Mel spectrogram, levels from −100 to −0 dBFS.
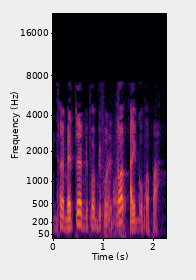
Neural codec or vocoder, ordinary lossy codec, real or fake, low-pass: vocoder, 22.05 kHz, 80 mel bands, Vocos; MP3, 32 kbps; fake; 7.2 kHz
